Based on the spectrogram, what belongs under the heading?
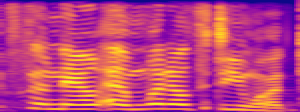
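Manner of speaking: high, gushing order-taking; desperate-to-please mock waitress; over-eager server.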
